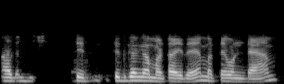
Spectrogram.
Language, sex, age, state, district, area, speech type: Kannada, male, 45-60, Karnataka, Tumkur, rural, conversation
